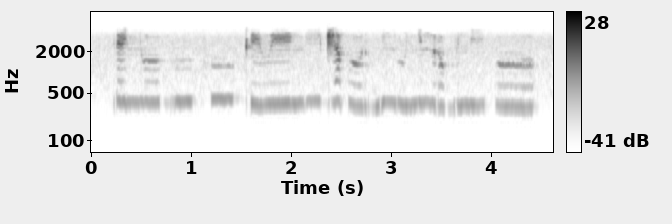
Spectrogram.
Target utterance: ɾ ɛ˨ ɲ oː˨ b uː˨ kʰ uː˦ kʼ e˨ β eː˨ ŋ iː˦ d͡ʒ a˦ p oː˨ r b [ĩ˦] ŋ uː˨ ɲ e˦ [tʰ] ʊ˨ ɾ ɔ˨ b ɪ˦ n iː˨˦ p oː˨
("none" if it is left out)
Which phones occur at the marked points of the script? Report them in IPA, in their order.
ĩ˦, n

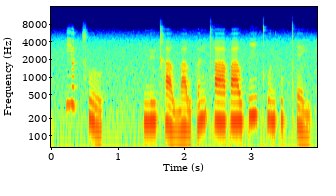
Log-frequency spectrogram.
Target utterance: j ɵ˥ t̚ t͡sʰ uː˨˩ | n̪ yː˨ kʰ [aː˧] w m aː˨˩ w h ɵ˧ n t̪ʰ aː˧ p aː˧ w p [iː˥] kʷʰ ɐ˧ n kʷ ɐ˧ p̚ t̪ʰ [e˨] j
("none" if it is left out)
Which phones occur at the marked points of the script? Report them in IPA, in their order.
aː˨˩, iː˥, e˨˩

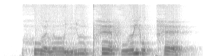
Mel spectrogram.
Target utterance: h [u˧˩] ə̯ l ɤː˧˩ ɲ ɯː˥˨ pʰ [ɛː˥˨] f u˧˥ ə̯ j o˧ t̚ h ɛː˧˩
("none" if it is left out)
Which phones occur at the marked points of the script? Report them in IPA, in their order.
u˧˩, ɛː˥˨

